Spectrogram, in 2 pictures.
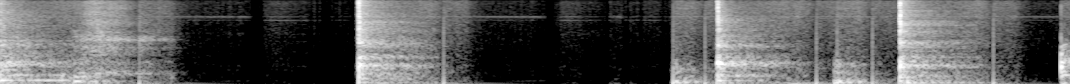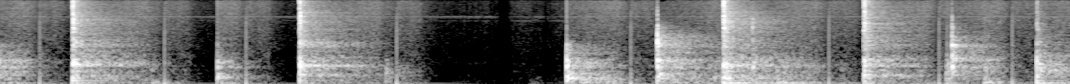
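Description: Chess pieces being set down hard on the board and the buttons of a chess clock being pressed in quick blitz play: a run of sharp knocks and clacks, several a second at times, with a few short pauses.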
